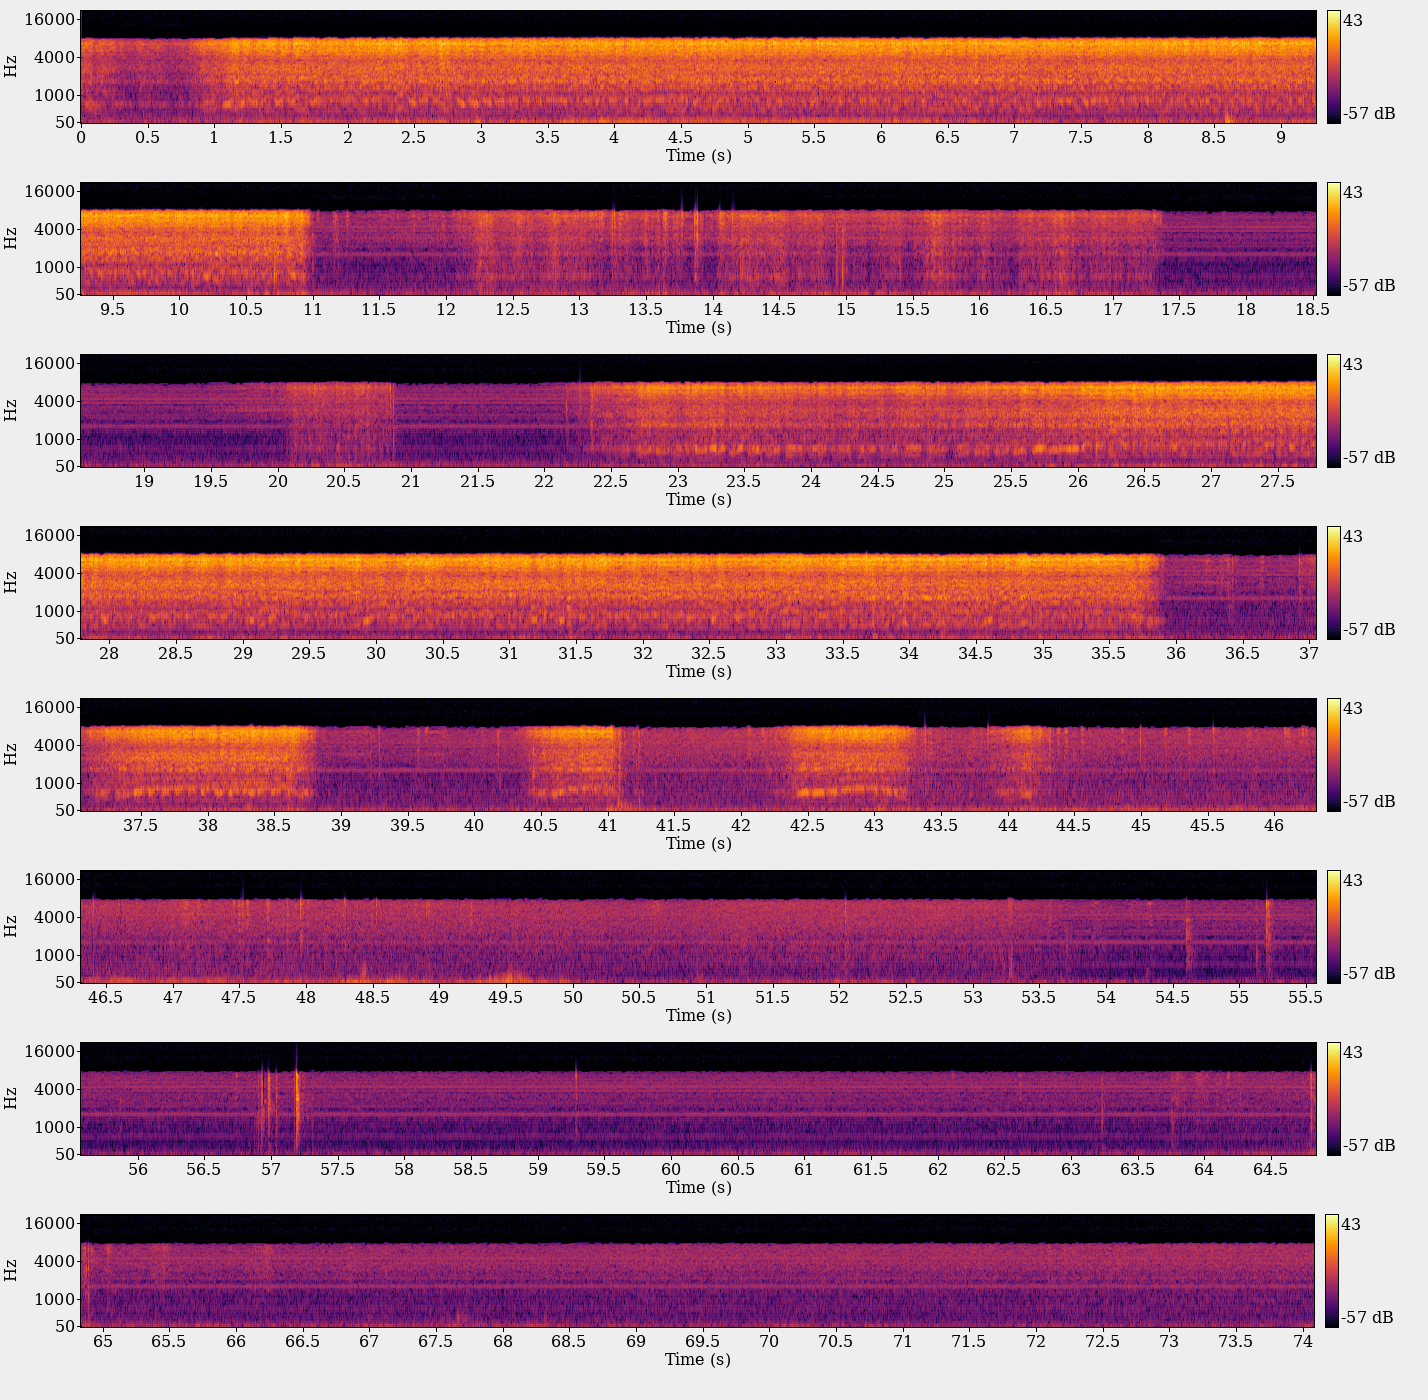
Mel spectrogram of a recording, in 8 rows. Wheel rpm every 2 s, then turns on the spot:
70, 120, 120, 120, 120, 50, 30, 20, 10, 0, 10, 40, 60, 110, 110, 120, 120, 100, 40, 40, 30, 40, 0, 0, 0, 0, 0, 0, 0, 0, 0, 0, 0, 0, 0, 0, 0.
12-18 20-22 38-40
